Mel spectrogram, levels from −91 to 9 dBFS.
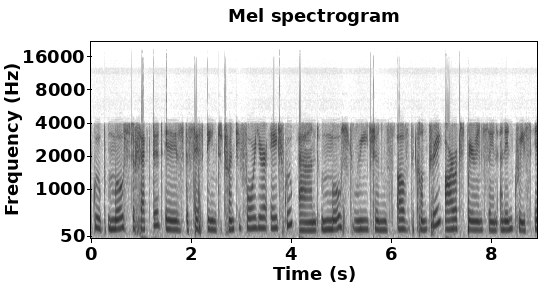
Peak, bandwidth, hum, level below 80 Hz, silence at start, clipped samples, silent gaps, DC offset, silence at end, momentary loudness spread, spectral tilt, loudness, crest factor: -2 dBFS; 11 kHz; none; -52 dBFS; 0.05 s; under 0.1%; none; under 0.1%; 0 s; 4 LU; -6.5 dB/octave; -16 LUFS; 16 dB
